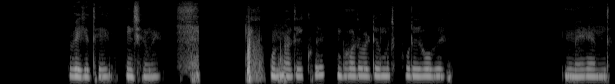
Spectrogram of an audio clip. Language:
Punjabi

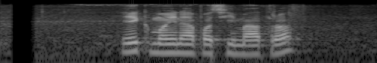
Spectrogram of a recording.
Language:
Nepali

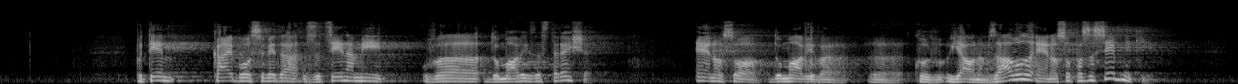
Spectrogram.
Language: Slovenian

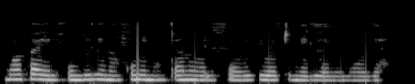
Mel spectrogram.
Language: Swahili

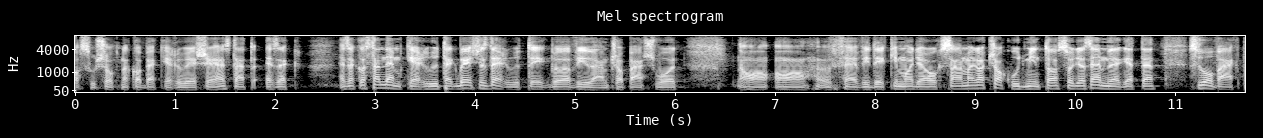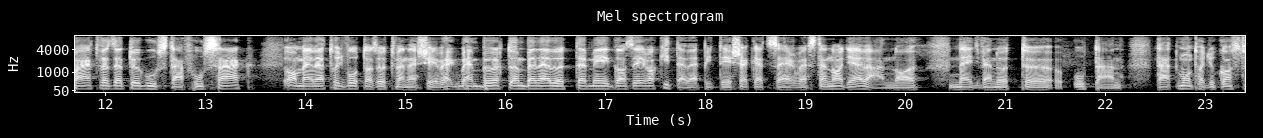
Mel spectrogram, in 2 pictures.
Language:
Hungarian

